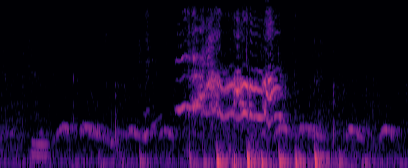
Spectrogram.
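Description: Baby macaque giving a high, wavering squealing cry lasting about a second and a half near the middle, over softer repeated wavering calls, with a few dull thumps.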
